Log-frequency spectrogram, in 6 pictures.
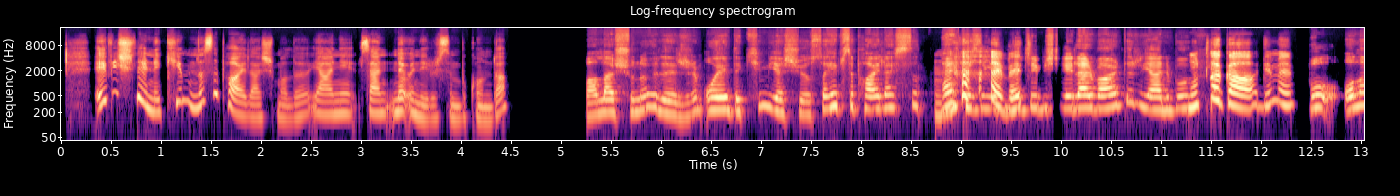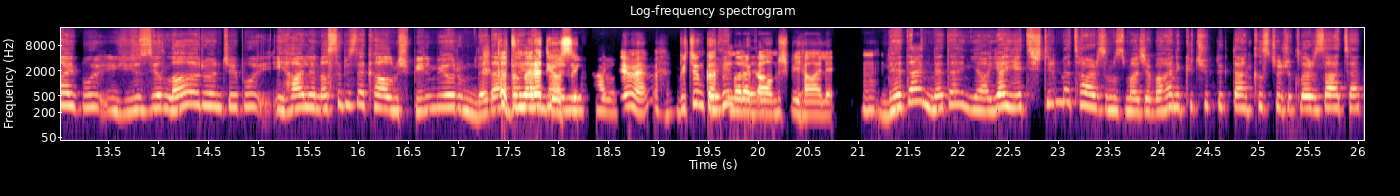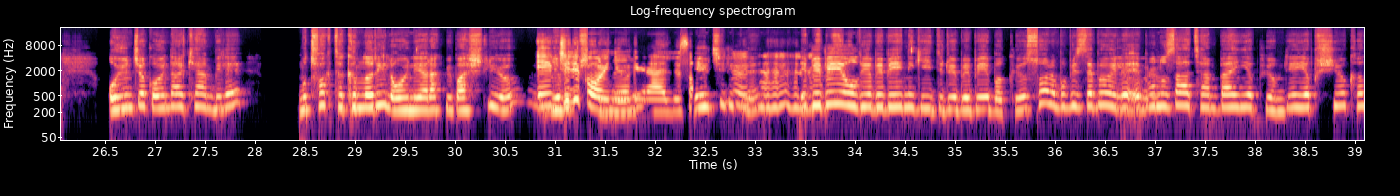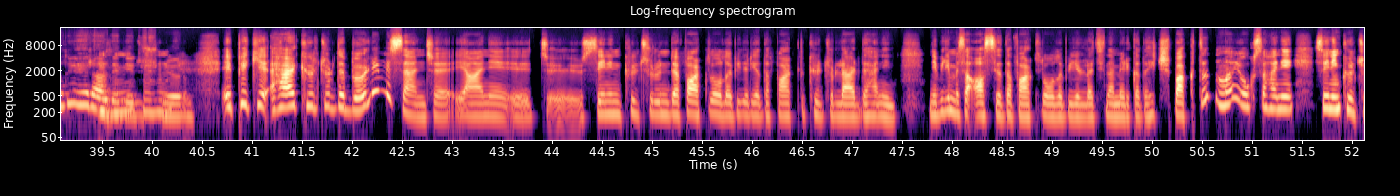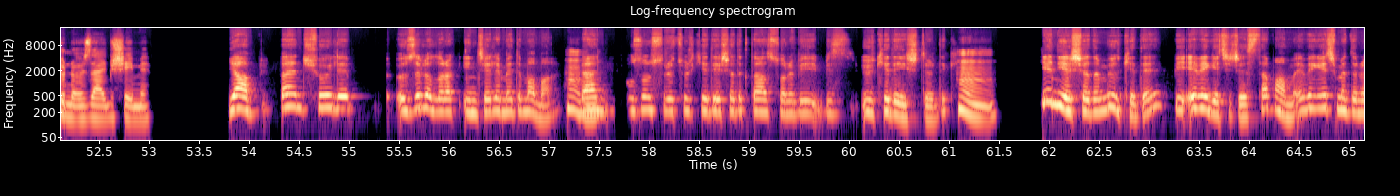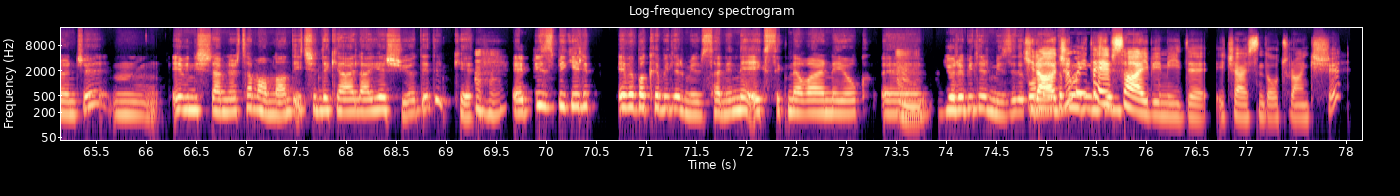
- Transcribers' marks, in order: chuckle; laughing while speaking: "Evet"; other background noise; sniff; chuckle; tapping; sniff; other noise
- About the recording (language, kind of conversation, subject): Turkish, podcast, Ev işlerini kim nasıl paylaşmalı, sen ne önerirsin?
